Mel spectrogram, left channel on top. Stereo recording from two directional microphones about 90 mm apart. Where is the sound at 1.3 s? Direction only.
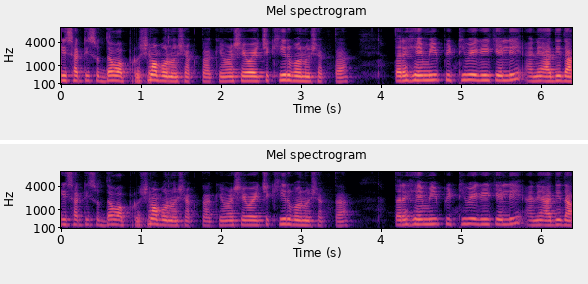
40° left (ahead or behind).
